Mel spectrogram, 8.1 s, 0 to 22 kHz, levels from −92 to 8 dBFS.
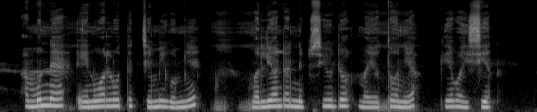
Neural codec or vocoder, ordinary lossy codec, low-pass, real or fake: none; none; none; real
